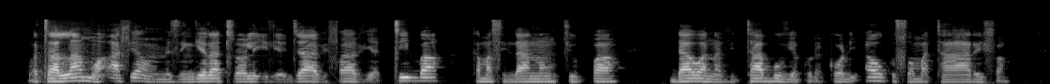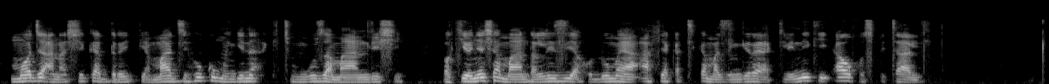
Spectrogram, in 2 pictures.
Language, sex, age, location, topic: Swahili, male, 36-49, Nairobi, health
